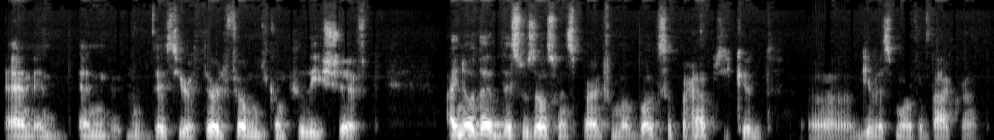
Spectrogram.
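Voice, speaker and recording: A man's voice: sits low, fairly even intonation, fairly quick, vocal fry, dark tone, breathy edge. A man interviewing a film director, asking long questions with hesitant restarts. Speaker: festival programmer interviewer. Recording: dull lo-fi sound.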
